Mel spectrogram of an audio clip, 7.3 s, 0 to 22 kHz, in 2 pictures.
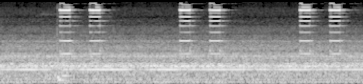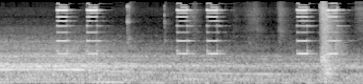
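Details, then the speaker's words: Bantam desktop CNC spindle at rated power, with FETs at 217°F and the motor controller at 135–156°F: paired high beeps repeat about every 1.25 s while the spindle whine sags and its speed drops. This is a controller warning; the owner believes it is overheating. "something about the motor is not happy it's probably telling you hey i'm about to catch on fire i imagine that's what that beeping means"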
